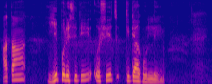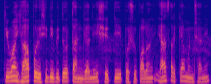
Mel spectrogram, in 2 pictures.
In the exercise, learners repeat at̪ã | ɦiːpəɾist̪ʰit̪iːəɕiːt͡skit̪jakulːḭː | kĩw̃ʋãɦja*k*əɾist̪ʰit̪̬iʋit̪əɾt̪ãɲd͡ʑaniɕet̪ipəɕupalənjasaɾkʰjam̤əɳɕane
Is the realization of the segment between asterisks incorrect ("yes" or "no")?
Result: yes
